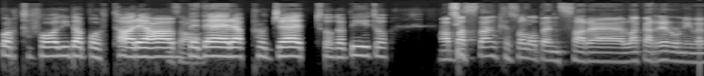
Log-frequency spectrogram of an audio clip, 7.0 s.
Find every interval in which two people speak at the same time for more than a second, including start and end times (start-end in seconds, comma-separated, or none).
none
